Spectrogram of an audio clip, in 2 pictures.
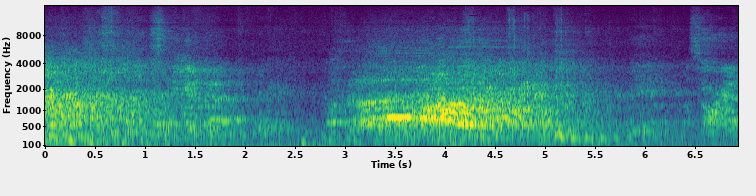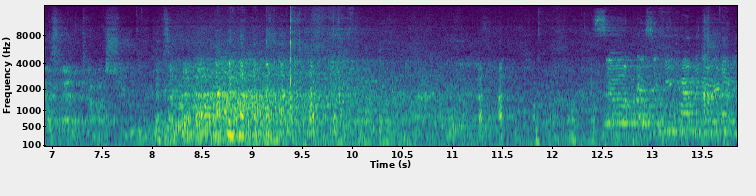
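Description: A young woman speaks into a microphone over loudspeakers in a large echoing hall.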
